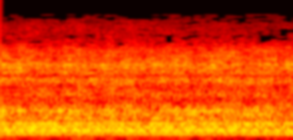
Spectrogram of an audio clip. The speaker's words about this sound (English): And as we continue now, they are speeding along a country highway in their powerful Batmobile. Listen.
